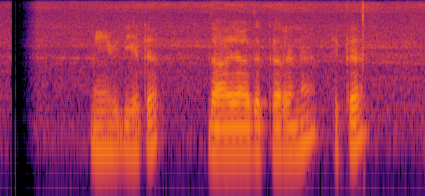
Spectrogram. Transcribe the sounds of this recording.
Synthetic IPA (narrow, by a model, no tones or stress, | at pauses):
meːʋid̪ijəʈəd̪aːjaːd̪əkəɾənəekə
